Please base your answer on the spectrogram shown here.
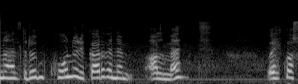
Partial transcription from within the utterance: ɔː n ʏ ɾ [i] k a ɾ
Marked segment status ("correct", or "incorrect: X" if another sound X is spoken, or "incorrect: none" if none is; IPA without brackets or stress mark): correct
